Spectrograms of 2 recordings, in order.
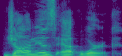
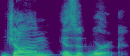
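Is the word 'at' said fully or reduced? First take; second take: full; reduced. First: Every word is said fully and clearly. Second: The word 'at' is reduced to a weak 'ut'. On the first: "Every word is pronounced very clearly" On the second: "in reduced form, we would say this sentence"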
